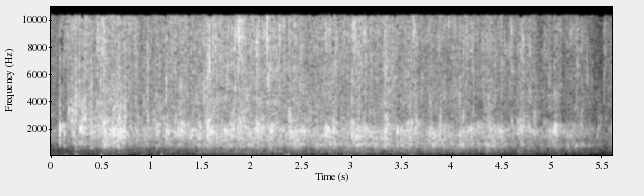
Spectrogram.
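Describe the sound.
Audience applause welcoming a speaker, an even, sustained clapping from the crowd that runs at a steady level through the whole clip.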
